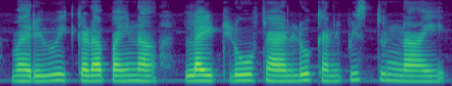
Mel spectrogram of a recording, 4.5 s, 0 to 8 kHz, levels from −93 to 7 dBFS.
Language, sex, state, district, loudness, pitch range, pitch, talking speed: Telugu, female, Telangana, Hyderabad, -18 LUFS, 190-210 Hz, 195 Hz, 80 wpm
